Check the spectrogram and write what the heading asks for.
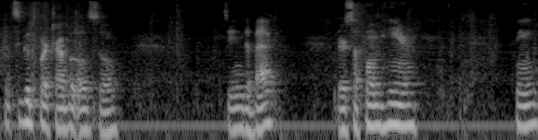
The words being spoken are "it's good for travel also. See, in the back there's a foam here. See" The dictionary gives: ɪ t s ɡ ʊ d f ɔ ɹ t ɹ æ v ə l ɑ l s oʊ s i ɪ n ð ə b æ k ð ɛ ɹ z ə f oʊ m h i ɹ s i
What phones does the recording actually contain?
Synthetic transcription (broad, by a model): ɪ t s ɡ ʊ d f ɔ ɹ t ɹ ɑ b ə l ɑ l s oʊ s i ɪ n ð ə b æ k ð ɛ ɹ s ə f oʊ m h i ɹ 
